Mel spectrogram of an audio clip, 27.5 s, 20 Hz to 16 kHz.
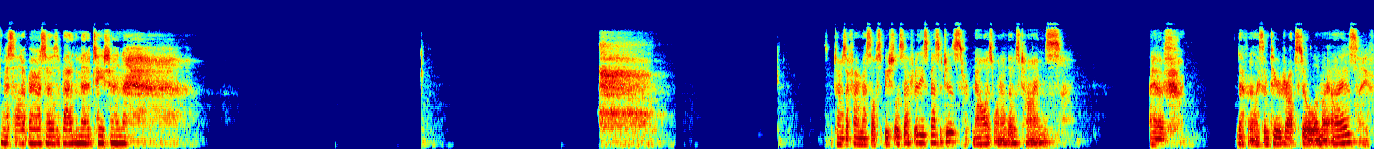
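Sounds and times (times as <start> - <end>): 
speech: 0.0 - 3.2, 16.7 - 21.4, 23.0 - 23.8, 24.8 - 27.4
deep slow breaths during a guided meditation: 12.0 - 13.5.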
